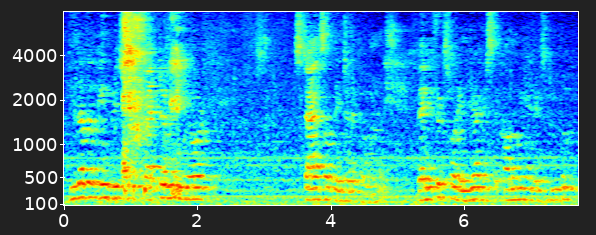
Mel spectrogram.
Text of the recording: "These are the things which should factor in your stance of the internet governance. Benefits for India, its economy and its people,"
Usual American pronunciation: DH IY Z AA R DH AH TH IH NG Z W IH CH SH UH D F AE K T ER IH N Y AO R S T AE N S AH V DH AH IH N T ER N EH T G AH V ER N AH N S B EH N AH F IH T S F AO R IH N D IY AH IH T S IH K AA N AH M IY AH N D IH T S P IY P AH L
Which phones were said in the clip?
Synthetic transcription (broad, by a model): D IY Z AA R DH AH T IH NG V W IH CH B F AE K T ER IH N Y AO R S T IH L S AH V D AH IH N T ER N EH T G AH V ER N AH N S B EH N AH F IH T S F AO R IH N D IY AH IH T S IH K AA N AH M IY AH N D IH T S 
